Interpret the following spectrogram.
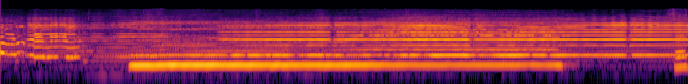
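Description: Carnatic violin playing an alapana phrase in Keeravani raga: a short, ornamented, wavering run, then one long steady note held for about five seconds, over a tanpura drone.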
